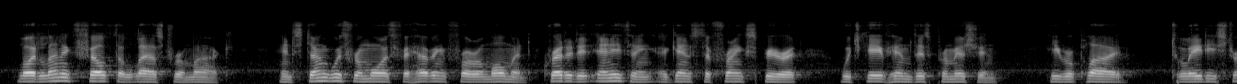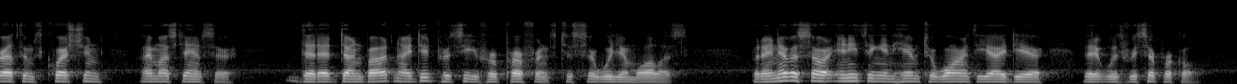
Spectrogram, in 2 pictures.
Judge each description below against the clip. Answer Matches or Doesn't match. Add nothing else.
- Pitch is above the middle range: Doesn't match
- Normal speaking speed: Matches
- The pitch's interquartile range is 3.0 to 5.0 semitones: Doesn't match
